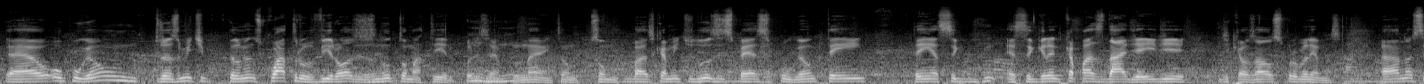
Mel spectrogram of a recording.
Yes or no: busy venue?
yes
